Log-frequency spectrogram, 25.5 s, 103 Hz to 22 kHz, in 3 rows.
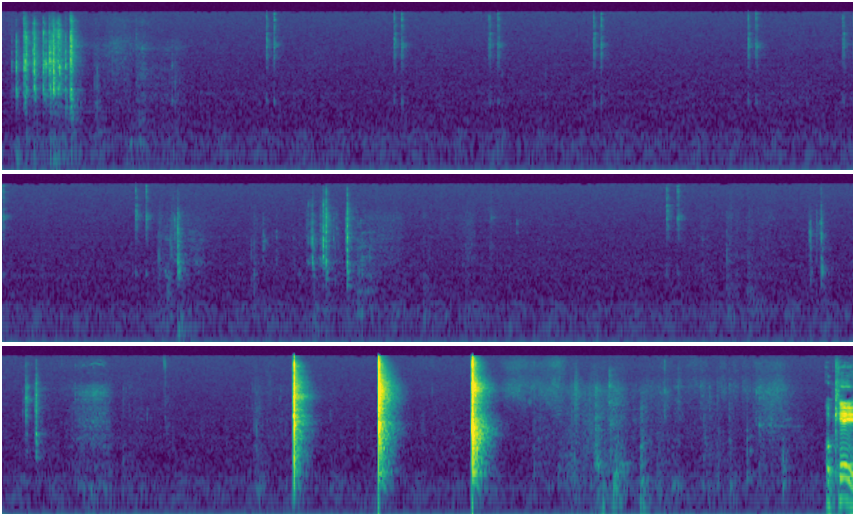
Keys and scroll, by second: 0.0-1.0 typing, 11.7 shift+4, 11.9 Return, 16.7 BackSpace, 17.3 Return.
